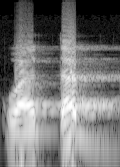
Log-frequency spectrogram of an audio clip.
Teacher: watab ditekan lebih karena ada tasdid di bagian akhir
